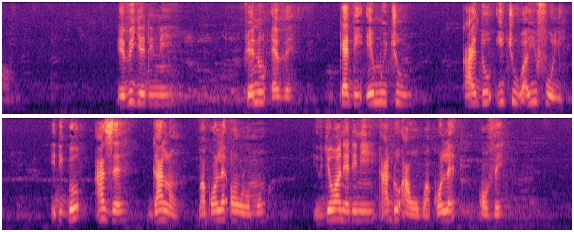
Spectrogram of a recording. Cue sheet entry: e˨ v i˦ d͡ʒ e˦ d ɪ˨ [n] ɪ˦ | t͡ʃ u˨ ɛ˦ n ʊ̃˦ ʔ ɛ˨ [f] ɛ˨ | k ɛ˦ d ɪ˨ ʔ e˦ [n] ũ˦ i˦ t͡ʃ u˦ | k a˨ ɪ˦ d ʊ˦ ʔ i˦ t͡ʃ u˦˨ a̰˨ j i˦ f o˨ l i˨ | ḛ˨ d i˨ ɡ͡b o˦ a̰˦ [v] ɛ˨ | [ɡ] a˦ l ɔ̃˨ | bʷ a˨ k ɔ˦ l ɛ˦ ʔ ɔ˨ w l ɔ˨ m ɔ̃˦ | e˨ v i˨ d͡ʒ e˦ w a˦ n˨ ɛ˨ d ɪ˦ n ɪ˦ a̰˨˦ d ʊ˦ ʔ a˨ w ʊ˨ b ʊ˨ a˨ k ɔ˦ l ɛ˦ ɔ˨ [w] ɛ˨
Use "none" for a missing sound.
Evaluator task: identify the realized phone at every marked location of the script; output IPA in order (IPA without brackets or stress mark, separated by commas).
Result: n, v, m, z, ɡ, v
